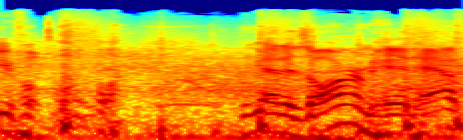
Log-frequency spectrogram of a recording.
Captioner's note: chuckles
